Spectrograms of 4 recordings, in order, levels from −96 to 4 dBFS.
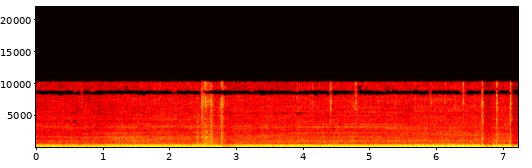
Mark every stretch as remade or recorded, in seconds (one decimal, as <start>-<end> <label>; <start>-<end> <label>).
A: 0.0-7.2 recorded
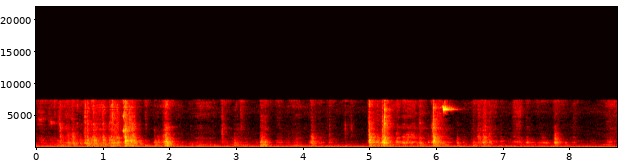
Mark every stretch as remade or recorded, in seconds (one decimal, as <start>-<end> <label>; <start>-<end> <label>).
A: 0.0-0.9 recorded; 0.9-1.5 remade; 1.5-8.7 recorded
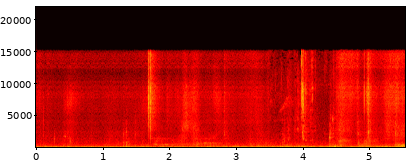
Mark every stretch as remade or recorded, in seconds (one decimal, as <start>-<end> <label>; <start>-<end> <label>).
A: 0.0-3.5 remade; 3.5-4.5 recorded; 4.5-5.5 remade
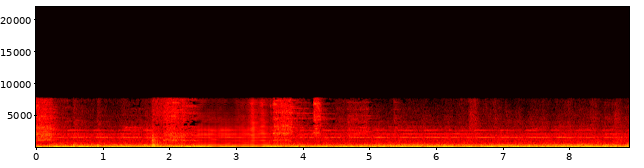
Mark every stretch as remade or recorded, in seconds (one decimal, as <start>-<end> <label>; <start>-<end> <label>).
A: 0.0-2.4 recorded; 2.4-3.5 remade; 3.5-8.9 recorded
